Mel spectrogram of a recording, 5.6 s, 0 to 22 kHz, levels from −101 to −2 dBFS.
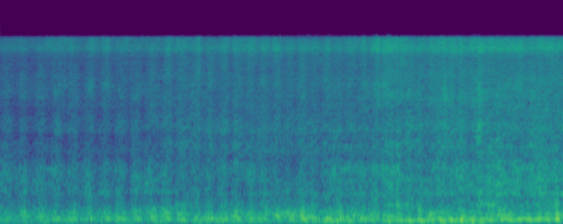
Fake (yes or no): yes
